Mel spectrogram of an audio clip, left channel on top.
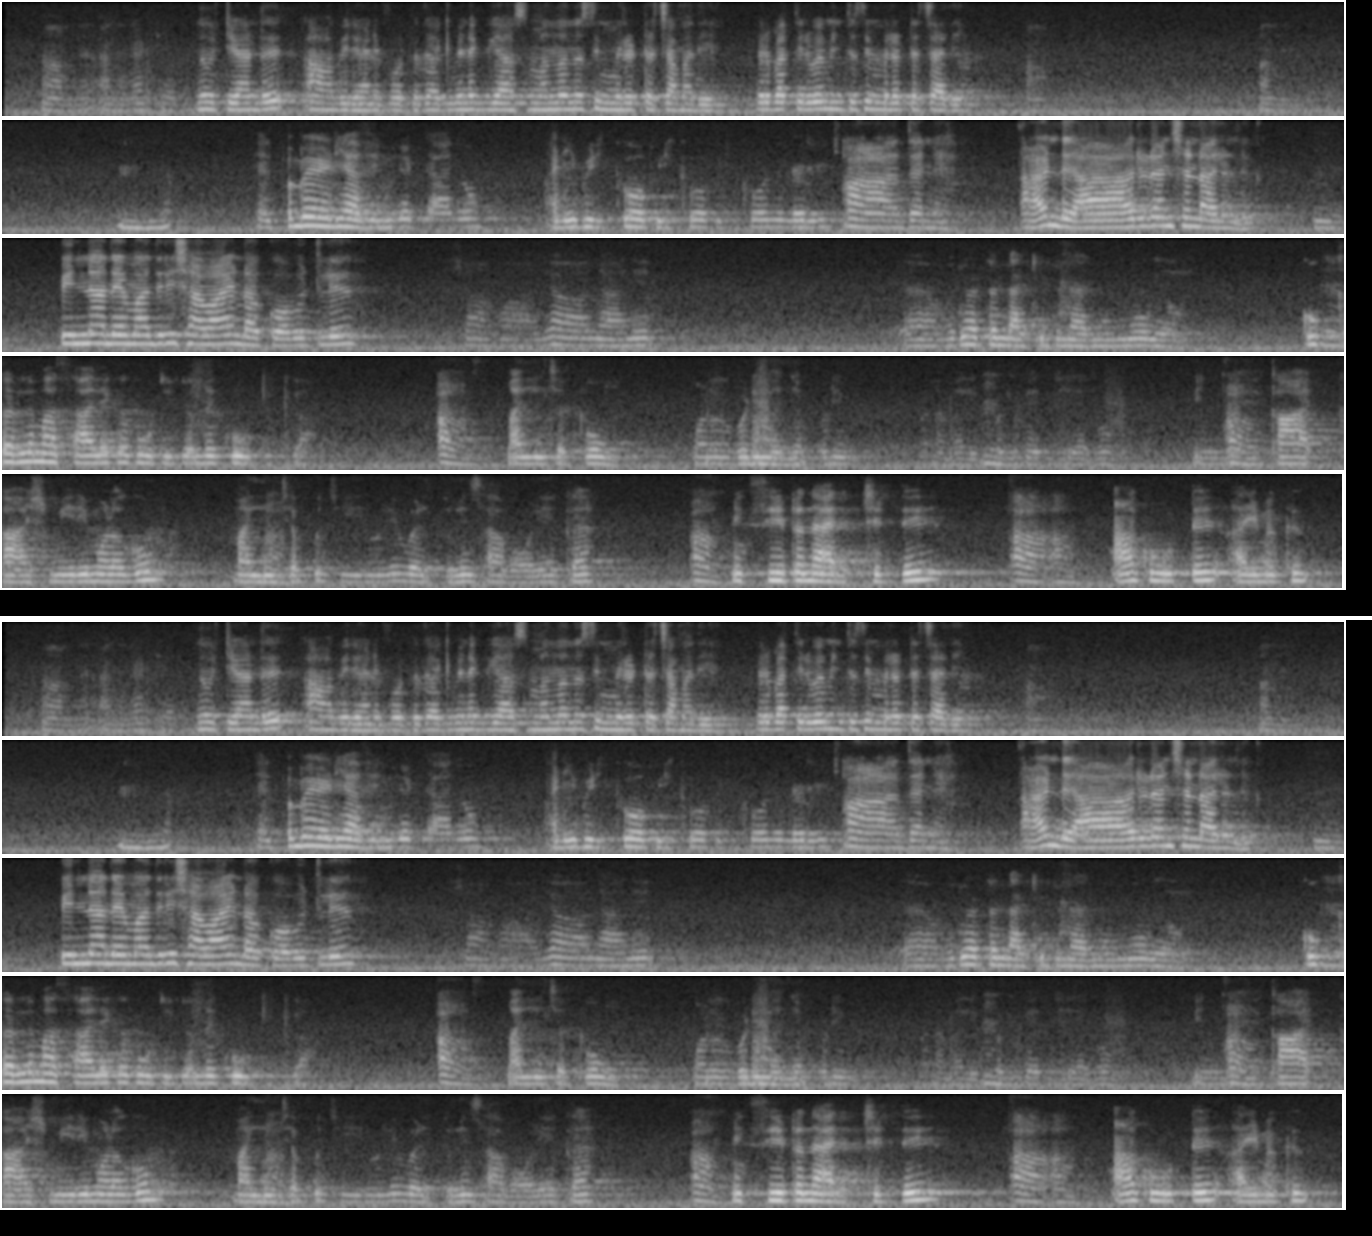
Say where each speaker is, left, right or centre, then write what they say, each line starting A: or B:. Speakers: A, on the left (about 25°); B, on the left (about 45°).
A: ആ അങ്ങനെ അട്ടിയാ മതി
B: റ്റിയാണ്ട് ആ ബിരിയാണി പൊട്ട്കാക്കി പിന്നെ ഗ്യാസ്മൽന്ന് ഒന്ന് സിമ്മിൽട്ടച്ചാ മതി ഒരു പതിരുവതു മിനിട്ട് സിംമിലിട്ടച്ചാമതി
A: ആ അത് തന്നെ അങ്ങനെ തന്നെ <unintelligible>
B: ഉം
A: ചെലപ്പം പേടിയാ സിമ്മിലിട്ടാലും അടി പിടിക്കുവോ പിടിക്കോ പിടിക്കുവോന്നുള്ളൊരു
B: ആഹ് അതന്നെ ആ ഉണ്ട് ആ ഒരു ടെൻഷൻ ഉണ്ടാവലുണ്ട്
A: ഉം
B: പിന്നെ അതേമാതിരി ഷവായ ഉണ്ടാക്കുവോ വീട്ടില്
A: ഷവായ ഞാന് ഏ ഒരു വട്ടം ഉണ്ടാക്കിയിട്ടുണ്ടായിരുന്നു എങ്ങനെ അറിയോ കുക്കറില്
B: ഉം
A: മസാലയൊക്കെ കൂട്ടിയിട്ട് ഒന്ന് കൂക്കിക
B: ആഹ
A: മല്ലിച്ചെപ്പും മുളക് പൊടിയും
B: ആ
A: മഞ്ഞൾപ്പൊടിയും മല്ലിപ്പൊടിയും
B: ഉം
A: പെരുചീരകവും പിന്നെ
B: ആ
A: കാ കാശ്മീരി മുളകും മല്ലിചെപ്പും
B: ആ
A: ചീരുള്ളിയും വെളുത്തുള്ളിയും സവോളയൊക്കെ
B: ആഹ്
A: മിക്സിട്ട് ഒന്ന് അരച്ചിട്ട്
B: ആഹ് ആഹ്
A: ആ കൂട്ട് അയിമക്ക്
